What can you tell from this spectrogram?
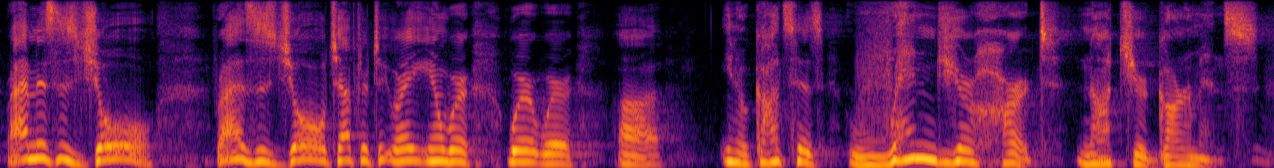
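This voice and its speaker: Casting: male pastor, middle-aged, somewhat higher voice, impassioned sermon delivery with a plainspoken, conversational edge. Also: animated, unhurried, gravelly. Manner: conversational and informal, repeats phrases for emphasis; fervent, impassioned exhortation.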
